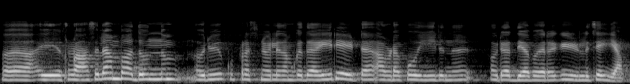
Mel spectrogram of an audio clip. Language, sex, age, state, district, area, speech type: Malayalam, female, 30-45, Kerala, Thrissur, urban, spontaneous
